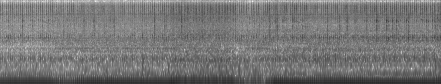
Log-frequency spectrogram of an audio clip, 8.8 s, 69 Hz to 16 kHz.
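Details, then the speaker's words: Mercedes T1 van, OM602.940 diesel just rebuilt with reworked head, first start in neutral after glow plugs: steady idle with a sharp repeating rattle that persists after rebuild; points to a noisy injector. "still got the rattle I knew it would would still be there everyone was like no it will be fixed"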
